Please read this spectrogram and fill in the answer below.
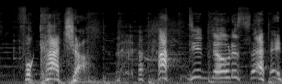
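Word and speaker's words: focaccia: He said, "Jespersonson, for the love of God, it's pronounced faukatcha." I didn't notice that. I didn't foc I I I think I What did I say? Fukacia. Fukacia.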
